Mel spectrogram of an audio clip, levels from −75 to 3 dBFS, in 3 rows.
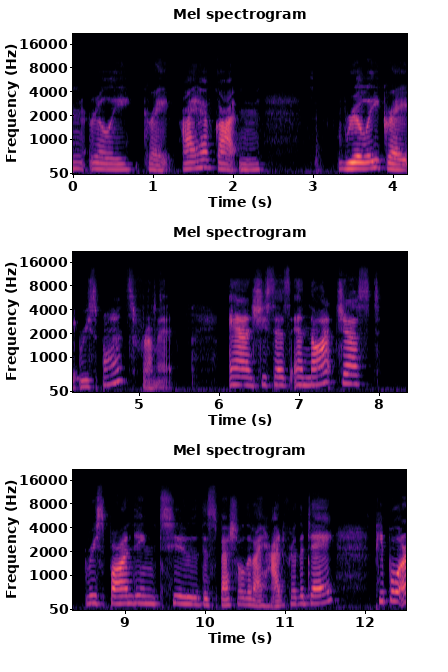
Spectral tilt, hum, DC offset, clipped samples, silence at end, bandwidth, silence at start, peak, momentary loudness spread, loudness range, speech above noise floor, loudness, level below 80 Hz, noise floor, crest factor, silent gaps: -4 dB/octave; none; under 0.1%; under 0.1%; 0 s; 15 kHz; 0 s; -10 dBFS; 15 LU; 3 LU; 29 dB; -30 LUFS; -70 dBFS; -58 dBFS; 20 dB; none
